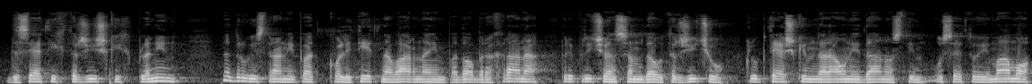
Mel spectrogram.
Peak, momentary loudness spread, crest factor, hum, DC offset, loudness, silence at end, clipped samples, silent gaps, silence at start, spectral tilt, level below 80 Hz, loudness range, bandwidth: 0 dBFS; 6 LU; 16 dB; none; under 0.1%; -16 LUFS; 0 s; under 0.1%; none; 0.05 s; -6 dB/octave; -48 dBFS; 2 LU; 12.5 kHz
